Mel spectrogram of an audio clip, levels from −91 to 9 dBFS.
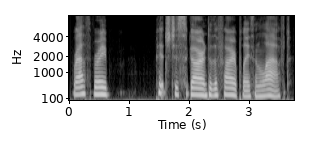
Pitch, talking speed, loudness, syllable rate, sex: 180 Hz, 145 wpm, -18 LUFS, 6.3 syllables/s, female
